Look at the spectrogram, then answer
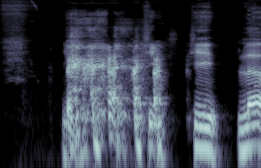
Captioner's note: laughs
